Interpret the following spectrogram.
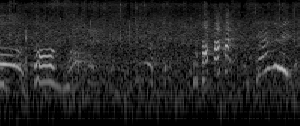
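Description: Steady faint hiss of light rain, broken by a few short snatches of voice.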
